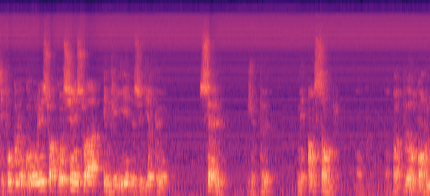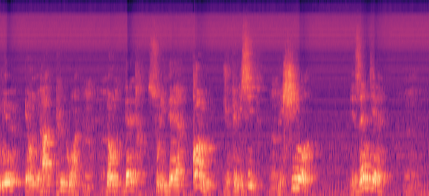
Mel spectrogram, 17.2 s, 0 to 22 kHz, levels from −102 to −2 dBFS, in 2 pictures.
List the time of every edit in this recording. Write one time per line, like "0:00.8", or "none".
none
